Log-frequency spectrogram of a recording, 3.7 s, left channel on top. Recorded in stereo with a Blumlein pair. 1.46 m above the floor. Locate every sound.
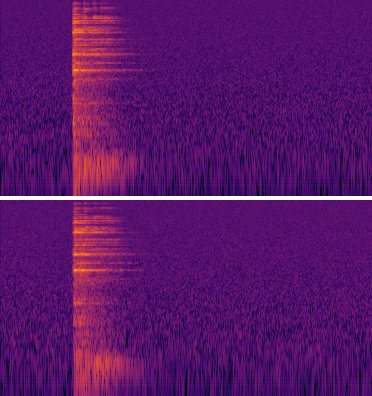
0.7 s cutlery clinking: 55° left, 3.5 m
